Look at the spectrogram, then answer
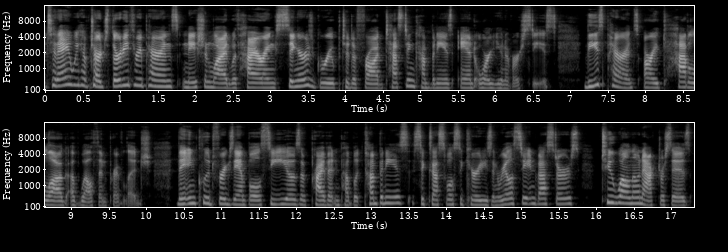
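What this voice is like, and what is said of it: Formal, official announcer-style lawyer voice. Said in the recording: “Put on my lawyery voice.”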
